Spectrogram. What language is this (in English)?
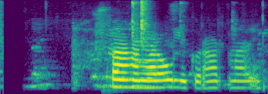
Icelandic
